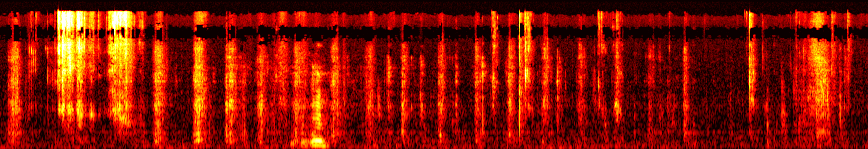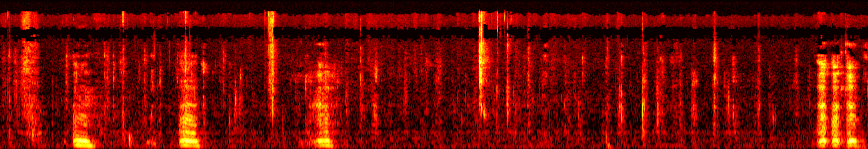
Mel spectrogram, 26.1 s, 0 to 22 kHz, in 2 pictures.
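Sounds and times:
crunching and chewing chips: 0:00.0 - 0:26.0.

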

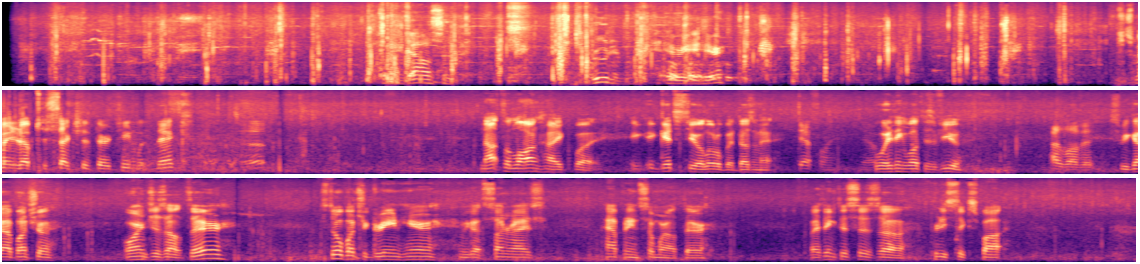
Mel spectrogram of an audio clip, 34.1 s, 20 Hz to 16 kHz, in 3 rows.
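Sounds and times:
footsteps on leaves and dirt: 0:00.1 - 0:11.2, 0:13.6 - 0:15.2
wind noise on microphone: 0:00.1 - 0:34.0.

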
